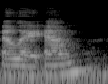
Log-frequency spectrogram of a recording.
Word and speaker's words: lam: The seed syllable is lam, L-A-M. It's pronounced lam, not like lam or lamb, but lam, L-U-M almost.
